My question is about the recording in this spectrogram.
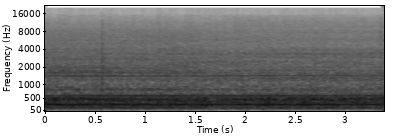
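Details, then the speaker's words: Gas clothes dryer running with steady motor hum as igniter glows and gas valve coils clunk open to light the burner, normal ignition cycle; shown in context of replacing gas valve coils. "Hot enough, you'll hear these things clunk. Let the gas through. There you are. That's how a dryer works."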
